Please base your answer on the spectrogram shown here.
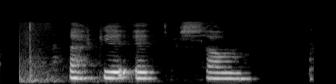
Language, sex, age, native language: Icelandic, female, 8, Icelandic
